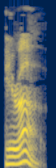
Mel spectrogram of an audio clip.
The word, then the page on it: hereof: British English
